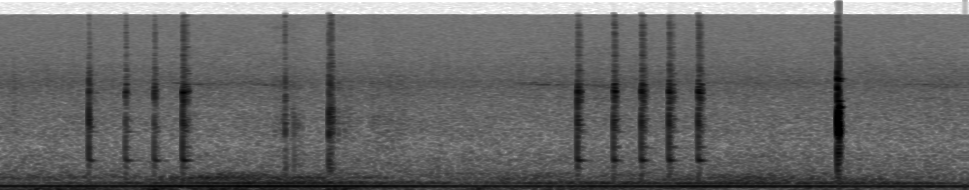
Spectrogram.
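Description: A carved wooden spoon tapping and clicking against a metal tin and a titanium pot while ground coffee is scooped. There are runs of quick light taps, about five in a row past the middle, and one louder knock near the end. A steady low hum runs underneath.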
